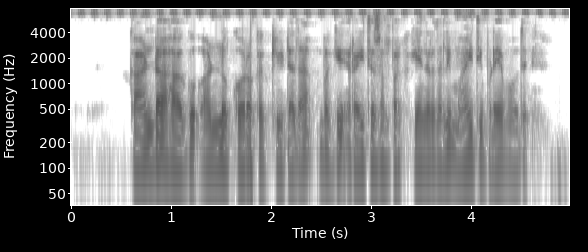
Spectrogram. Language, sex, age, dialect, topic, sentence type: Kannada, male, 31-35, Mysore Kannada, agriculture, question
